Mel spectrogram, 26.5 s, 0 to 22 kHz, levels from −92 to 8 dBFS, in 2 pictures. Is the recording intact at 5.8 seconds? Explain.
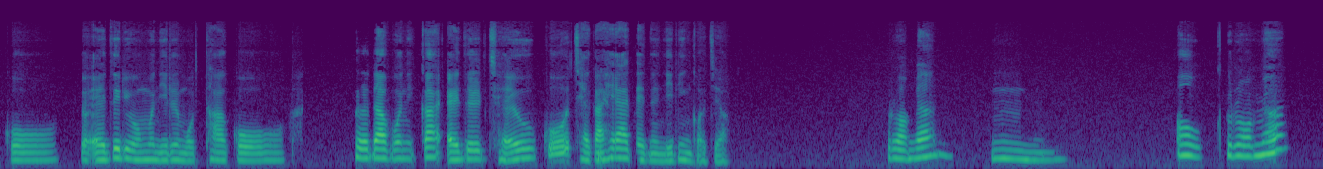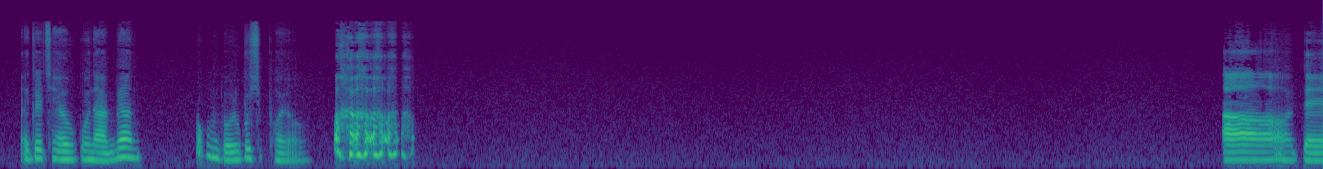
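Yes, the audio is intact at 5.8 seconds, with no fault audible at that moment.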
